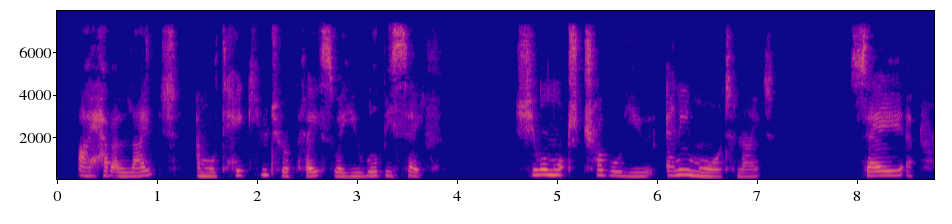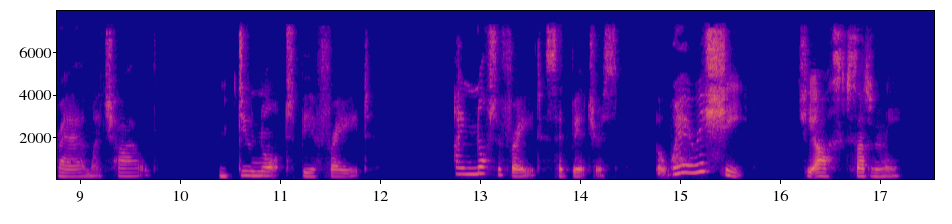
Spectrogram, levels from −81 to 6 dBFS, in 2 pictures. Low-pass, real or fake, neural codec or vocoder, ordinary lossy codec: 7.2 kHz; real; none; AAC, 48 kbps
